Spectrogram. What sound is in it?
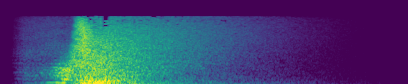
A swift swooshy sound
